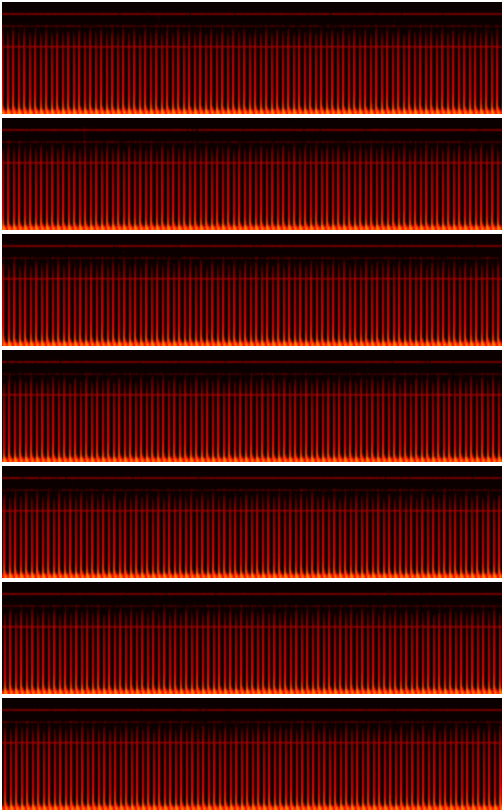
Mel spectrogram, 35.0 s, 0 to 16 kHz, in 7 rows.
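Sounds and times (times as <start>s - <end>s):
steady pulsing buzzing drone: 0.0s - 35.0s.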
